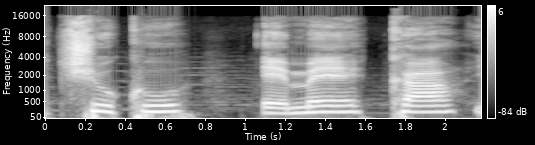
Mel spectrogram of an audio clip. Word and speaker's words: Chukwuemeka: Kane Chukwuemeka. Yeah, Kane Chukwuemeka. How can Chukwuemeka? Like you have to divide it. Like when I learn his name, I have to say Chukwuemeka.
